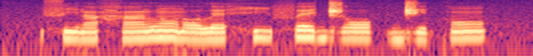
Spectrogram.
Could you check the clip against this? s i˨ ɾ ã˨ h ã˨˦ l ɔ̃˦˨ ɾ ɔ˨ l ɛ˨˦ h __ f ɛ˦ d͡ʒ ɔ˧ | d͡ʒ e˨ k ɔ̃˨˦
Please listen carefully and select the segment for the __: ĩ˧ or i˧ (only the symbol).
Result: i˧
